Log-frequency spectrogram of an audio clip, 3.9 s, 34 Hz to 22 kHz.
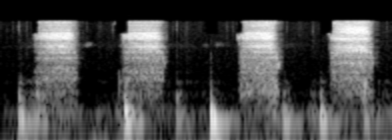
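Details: Four long, drawn-out rasps from great horned owlets still awaiting food in a wild owl box, early morning of 3 March 2024, answering an adult's arrival, with dull thuds beneath each call.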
